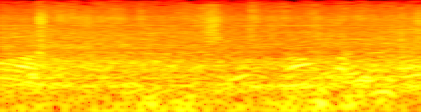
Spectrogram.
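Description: Several people chatting in the background, their voices overlapping, over a low uneven rumble.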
